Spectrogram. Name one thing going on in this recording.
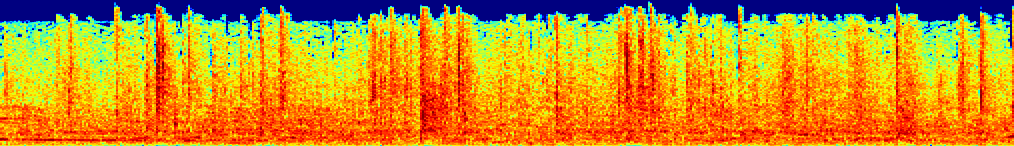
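Plastic shields clatter and bang against each other.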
